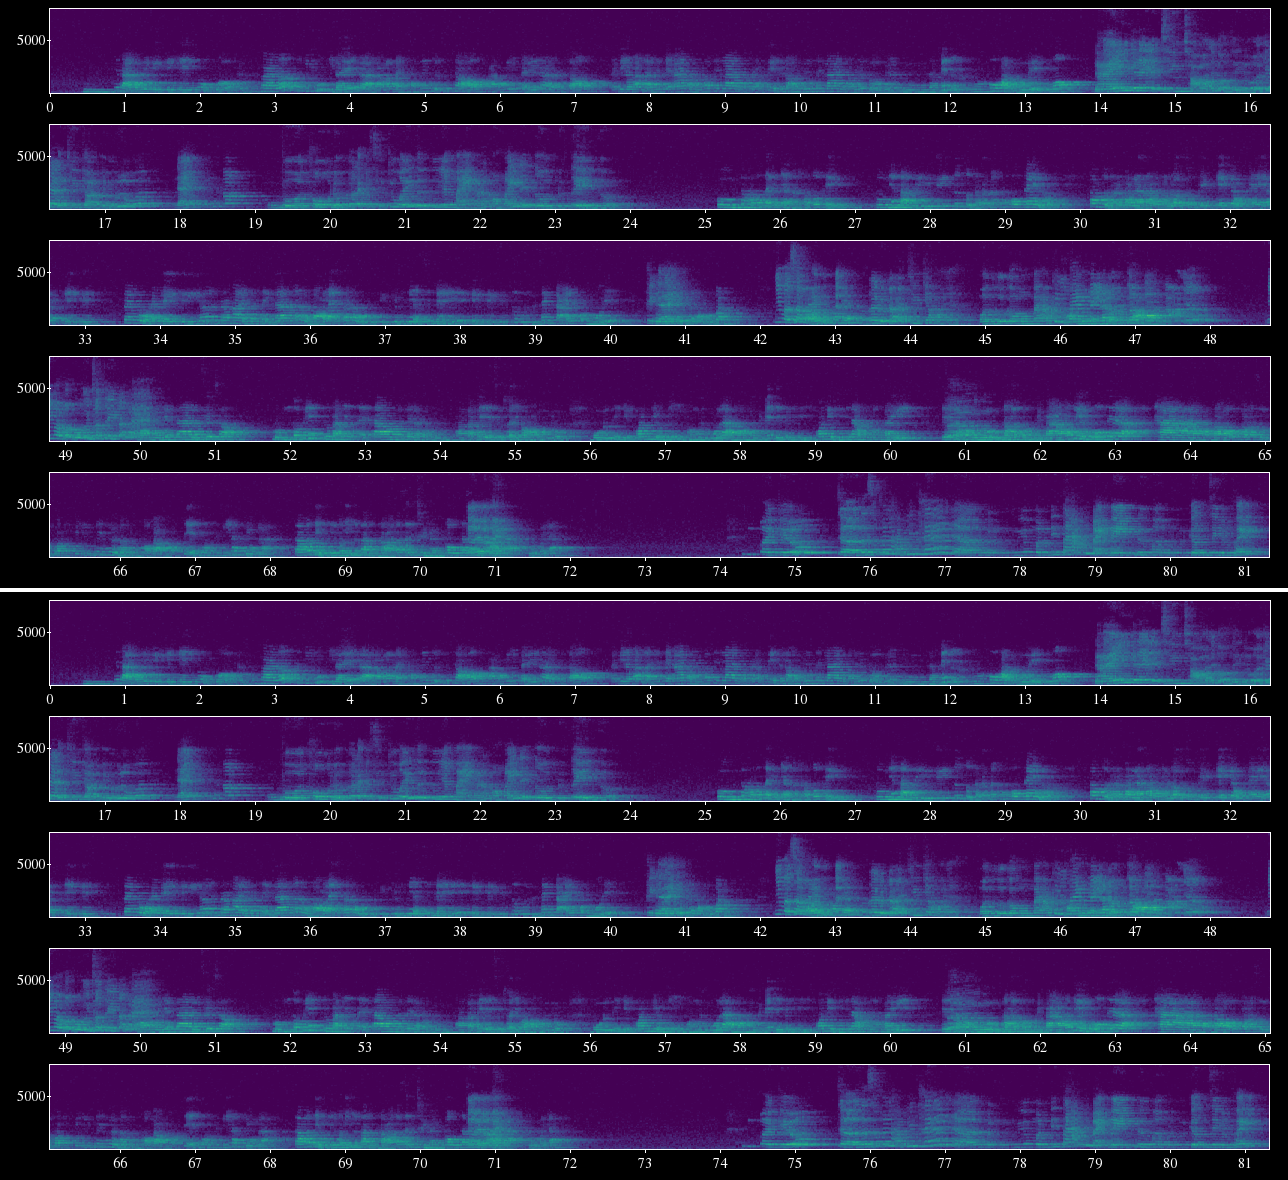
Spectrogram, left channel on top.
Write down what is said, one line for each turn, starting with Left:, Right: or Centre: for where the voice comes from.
Right: Ừ. thế bà có cái cái cái cái kiểu của cái virus cái virus gì đấy là nó là đánh bóng tên tuổi chiêu trò không bà có nghĩ cái đấy là chiêu trò không tại vì nó bắt là những cái ai mà muốn vào xem live của nó phải đóng tiền cho nó thì mới được xem live của nó mới được ờ, mới được ừ, viết ở câu hỏi ở dưới ấy, đúng không
Left: đấy cái đấy là chiêu trò chứ còn gì nữa cái đấy là chiêu trò dữ luôn á đấy nó vừa thu được gọi là cái sự chú ý từ cư dân mạng mà nó còn lấy được tường được tiền nữa
Right: ừ sau đó mất dạy đấy nhỉ nói chung là tôi thấy dù nhất là về cái tư tưởng đạo đức đã không ok rồi xong rồi nó còn là nó là còn lợi dụng cái cái kiểu cái cái cái scandal hay cái cái ờ, drama này nó xảy ra thì bắt đầu nó lại bắt đầu vì kiếm tiền trên cái cái cái cái sự tranh cãi đấy của mọi người ấy
Left: thì
Right: Thế tôi
Left: đấy
Right: thấy kiểu rất là vớ vẩn
Left: nhưng mà sao mọi
Right: cái đấy
Left: người
Right: thì công
Left: đã
Right: nhận
Left: không nhận ra được đó là chiêu trò nha mọi người còn vào cái live
Right: mọi người nhận
Left: đấy
Right: ra
Left: rồi
Right: được chiêu
Left: cho
Right: trò
Left: tiền nó nha nhưng mà vẫn có người cho tiền đó mà
Right: mọi người nhận ra được chiêu trò đúng tôi biết nhưng mà tại tại sao vấn đề là mọi người hoàn toàn biết đến chiêu trò nhưng mà mọi người kiểu muốn được thể hiện quan điểm ấy mọi người muốn là mọi người phải biết đến mình thể hiện quan điểm như thế nào với thằng đấy ấy. thế
Left: À,
Right: nên là mọi người muốn được nói thì mọi người phải vào mất tiền đúng không thế nên là thà bọn đó bọn nó chỉ bọn cái những cái người mà họ vào mà họ mất tiền thì họ sẽ nghĩ là kiểu là tao mất tiền ui, nhưng mà ít nhất là tao được nói tao sẽ được chửi mày một câu tao
Left: trời
Right: sẽ thấy
Left: ơi
Right: hả dạ kiểu vậy á
Left: nhưng mà kiểu trời tại sao phải làm như thế nhờ mình mình đi tám với bạn bè cũng được mà mình cần gì mình phải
